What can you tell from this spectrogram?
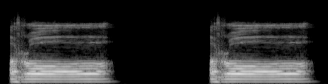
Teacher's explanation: জিহ্বার পিঠ তার বরাবর ওপরে তালুকে স্পর্শ করে উচ্চারণ করা হয় র উচ্চারণ গুলোকে ভালোভাবে খেয়াল করবেন 11 নাম্বার মাখরাজ জিহ্বার আগা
